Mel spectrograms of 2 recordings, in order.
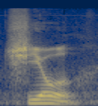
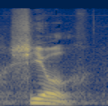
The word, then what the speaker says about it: Sheol: So the first word, in fact, in the word cloud, was Sheol. And that's pronounced she-ol, Sheol.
